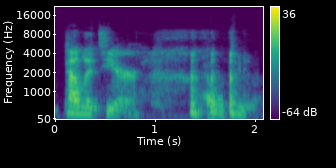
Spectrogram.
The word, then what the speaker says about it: Pelletier: out her last name plediar wait hold on she's right there let me let me bring her back how do you say your last name pelletier see ya pelletier pelletier that's p-e-l-l-e-t-i-e-r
